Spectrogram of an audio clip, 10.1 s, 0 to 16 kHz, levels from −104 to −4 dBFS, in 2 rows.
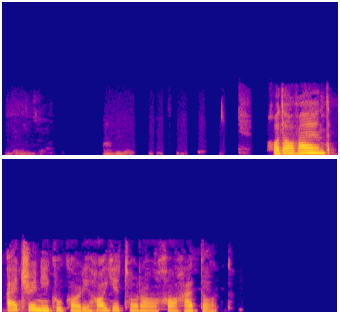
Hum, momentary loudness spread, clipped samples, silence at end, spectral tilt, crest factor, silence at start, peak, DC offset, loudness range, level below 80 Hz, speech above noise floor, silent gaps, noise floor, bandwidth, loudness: none; 11 LU; under 0.1%; 1.8 s; -6 dB/octave; 18 dB; 4.1 s; -2 dBFS; under 0.1%; 9 LU; -68 dBFS; 47 dB; none; -65 dBFS; 7.4 kHz; -18 LUFS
